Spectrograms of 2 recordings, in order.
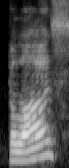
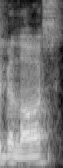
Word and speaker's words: Veloz: Lucy Veloz. Veloz. Yes. Like Velocity. So Lucy Veloz, the high flying princess.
